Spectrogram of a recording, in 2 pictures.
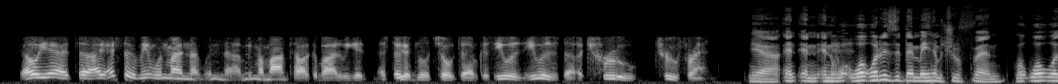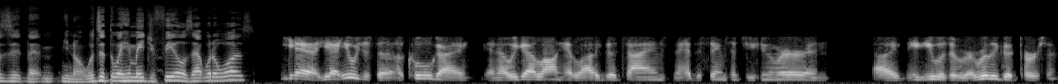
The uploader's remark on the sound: Called in to the studio to talk about friendships.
